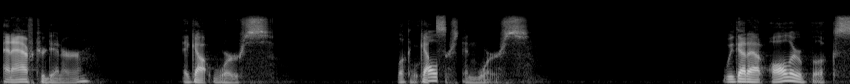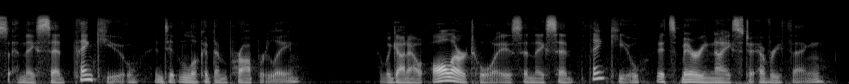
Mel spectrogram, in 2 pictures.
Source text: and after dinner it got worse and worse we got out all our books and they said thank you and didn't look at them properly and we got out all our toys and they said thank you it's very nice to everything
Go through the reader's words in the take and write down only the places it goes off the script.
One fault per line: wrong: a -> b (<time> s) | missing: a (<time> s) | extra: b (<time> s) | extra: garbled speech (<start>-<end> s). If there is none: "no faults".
extra: garbled speech (4.0-4.6 s)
